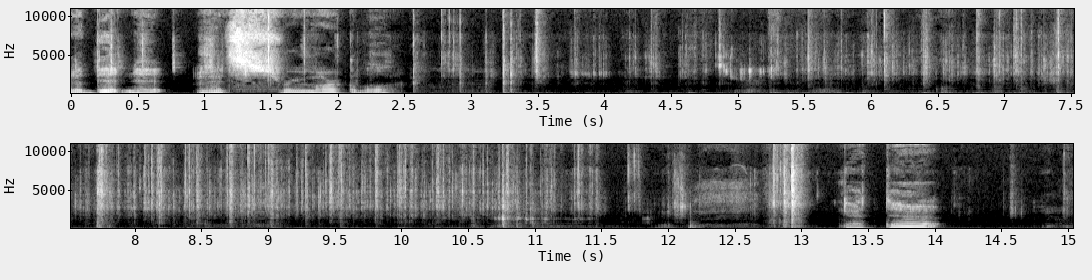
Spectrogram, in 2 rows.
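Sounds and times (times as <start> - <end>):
small clicks and scrapes: 2.4 - 13.1, 14.1 - 15.0.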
